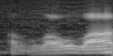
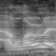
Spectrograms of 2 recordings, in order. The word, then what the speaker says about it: Alola: Alola, am I pronouncing that right?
